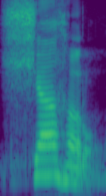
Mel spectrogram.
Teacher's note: وقف میں را کو پر ادا کریں گے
